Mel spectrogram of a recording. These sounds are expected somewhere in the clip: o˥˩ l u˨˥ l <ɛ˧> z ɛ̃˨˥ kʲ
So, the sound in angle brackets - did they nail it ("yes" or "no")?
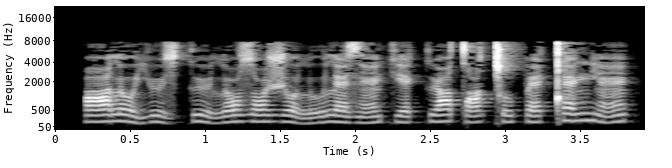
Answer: yes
